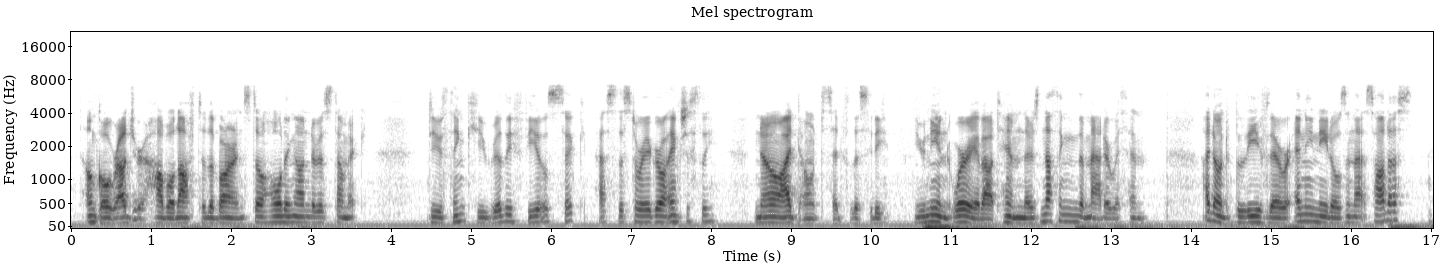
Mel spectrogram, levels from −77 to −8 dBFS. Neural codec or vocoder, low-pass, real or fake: vocoder, 44.1 kHz, 128 mel bands every 512 samples, BigVGAN v2; 7.2 kHz; fake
